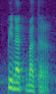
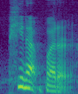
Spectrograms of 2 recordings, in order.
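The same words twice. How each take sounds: First: The E vowel is short and the T crisp. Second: The E vowel is long and the T flapped. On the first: The speaker calls it wrong. "If you shorten your long E sound" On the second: The speaker calls it right. "Instead of"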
